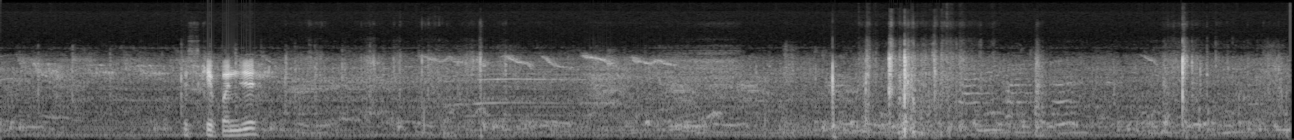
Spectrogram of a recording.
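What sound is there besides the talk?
highflyer pigeons cooing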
